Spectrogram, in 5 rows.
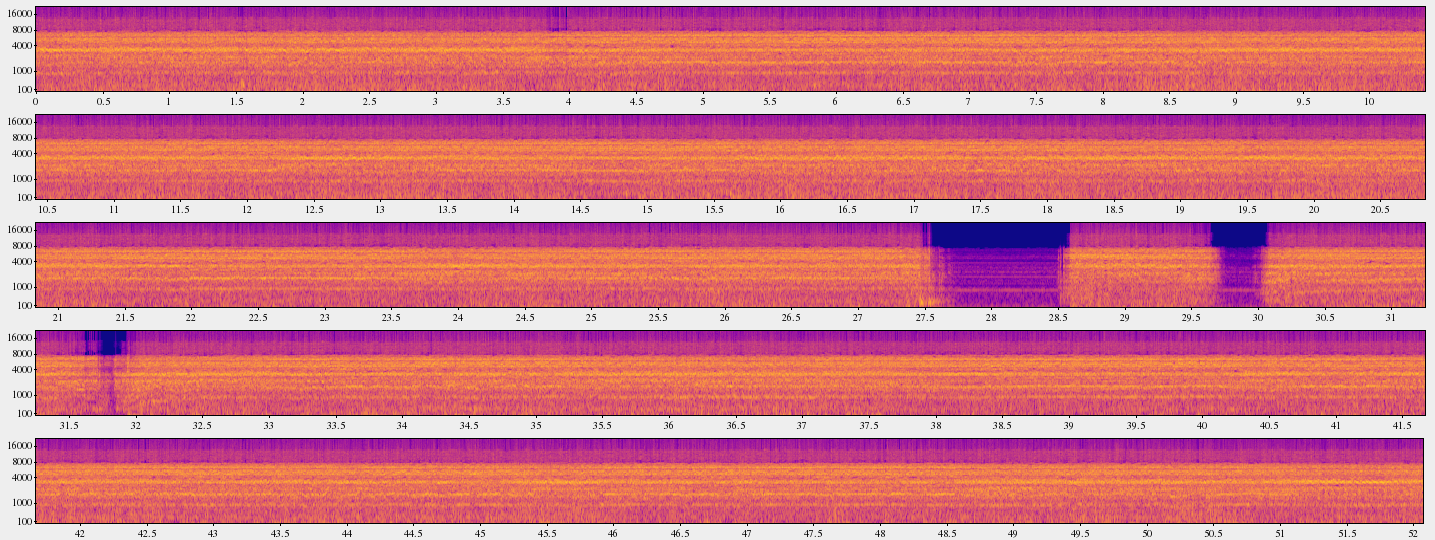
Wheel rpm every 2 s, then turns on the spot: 220, 220, 220, 230, 230, 230, 220, 230, 230, 220, 220, 230, 230, 200, 90, 130, 170, 210, 220, 220, 230, 230, 220, 230, 230, 230.
none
